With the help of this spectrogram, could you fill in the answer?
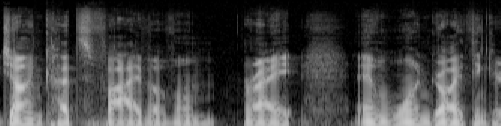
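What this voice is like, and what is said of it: Usual voice. Nothing is said of it.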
